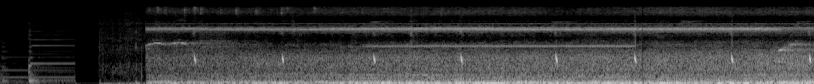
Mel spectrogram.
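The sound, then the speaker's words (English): A chipmunk gives a steady series of sharp, repeated chirps about twice a second, clear, over a constant buzz of insects and outdoor ambience, in August. “I think it sounds like a little frog, but It's a chipmunk making a little monk sound.”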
